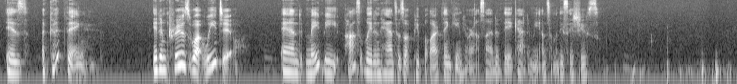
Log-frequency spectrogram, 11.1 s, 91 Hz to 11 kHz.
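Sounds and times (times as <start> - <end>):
low electrical hum: 0.0 - 11.0
soft low thumps: 9.1 - 11.0.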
